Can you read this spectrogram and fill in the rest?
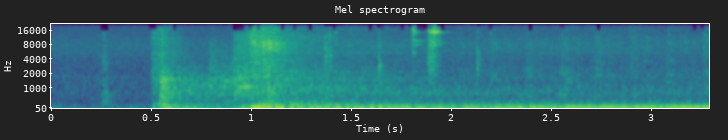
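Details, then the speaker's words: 1964 Mercury Park Lane Breezeway V8, completely cold start: brief crank, catches at once and settles into a steady, deep, even idle, smoking much less; exhaust leaks remain on each side; normal cold start. "starts right up what do you guys think"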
